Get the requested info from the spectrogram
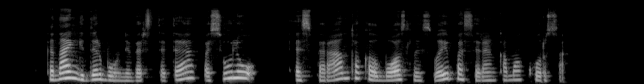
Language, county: Lithuanian, Utena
